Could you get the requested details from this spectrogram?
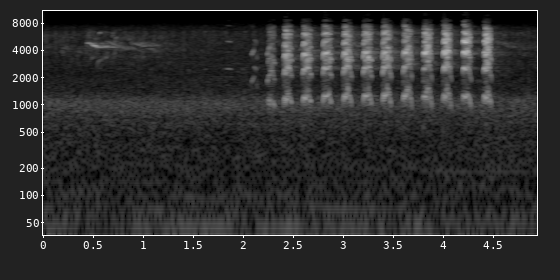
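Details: Flamingos with five chicks on 14 June, the father arriving among them. After a faint thin whistle, a run of about twelve evenly spaced, nasal, goose-like honks follows, roughly two and a half per second, then stops abruptly.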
